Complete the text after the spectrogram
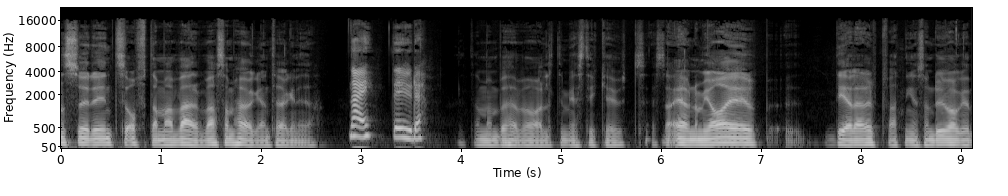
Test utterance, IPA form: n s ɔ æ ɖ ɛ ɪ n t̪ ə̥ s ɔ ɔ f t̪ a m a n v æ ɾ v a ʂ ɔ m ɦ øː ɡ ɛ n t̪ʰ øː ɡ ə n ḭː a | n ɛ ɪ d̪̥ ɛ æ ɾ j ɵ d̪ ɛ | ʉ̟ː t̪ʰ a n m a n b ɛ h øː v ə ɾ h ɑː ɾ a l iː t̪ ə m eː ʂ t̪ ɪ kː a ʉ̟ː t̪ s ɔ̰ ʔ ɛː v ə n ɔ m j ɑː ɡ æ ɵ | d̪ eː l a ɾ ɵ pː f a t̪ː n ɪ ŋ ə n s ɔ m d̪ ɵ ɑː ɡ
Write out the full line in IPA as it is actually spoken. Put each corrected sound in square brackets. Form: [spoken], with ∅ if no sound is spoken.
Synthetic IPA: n s ɔ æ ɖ ɛ ɪ n t̪ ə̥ s ɔ ɔ f t̪ a m a n v æ ɾ v a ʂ ɔ m ɦ øː ɡ ɛ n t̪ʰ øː ɡ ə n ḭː a | n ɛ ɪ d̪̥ ɛ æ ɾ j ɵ d̪ ɛ | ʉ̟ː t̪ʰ a n m a n b ɛ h øː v ə ɾ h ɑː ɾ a l iː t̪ ə m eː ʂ t̪ ɪ kː a ʉ̟ː t̪ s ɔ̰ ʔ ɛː v ə n ɔ m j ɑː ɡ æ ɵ | d̪ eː l a ɾ ɵ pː f a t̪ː n ɪ ŋ ə n s ɔ m d̪ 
